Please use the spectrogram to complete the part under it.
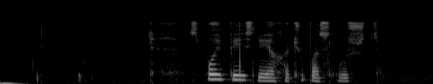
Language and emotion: Russian, neutral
